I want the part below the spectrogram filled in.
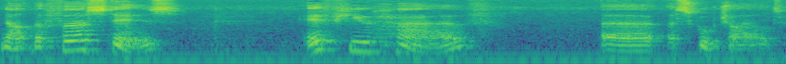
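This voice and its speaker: Speaking at a very slow pace with long, frequent pauses, a man swings his pitch very widely over noticeable background noise and audible room echo. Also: medium pitch for a man. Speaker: interviewee on microwave dangers. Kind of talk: interview.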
